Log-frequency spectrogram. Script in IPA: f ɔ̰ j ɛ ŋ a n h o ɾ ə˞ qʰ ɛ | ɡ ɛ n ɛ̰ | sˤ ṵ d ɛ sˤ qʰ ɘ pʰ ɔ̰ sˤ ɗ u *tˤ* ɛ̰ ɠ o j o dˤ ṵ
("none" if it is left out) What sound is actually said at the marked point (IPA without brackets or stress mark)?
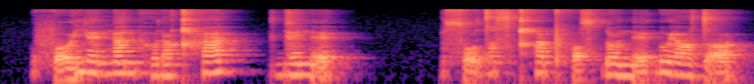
n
